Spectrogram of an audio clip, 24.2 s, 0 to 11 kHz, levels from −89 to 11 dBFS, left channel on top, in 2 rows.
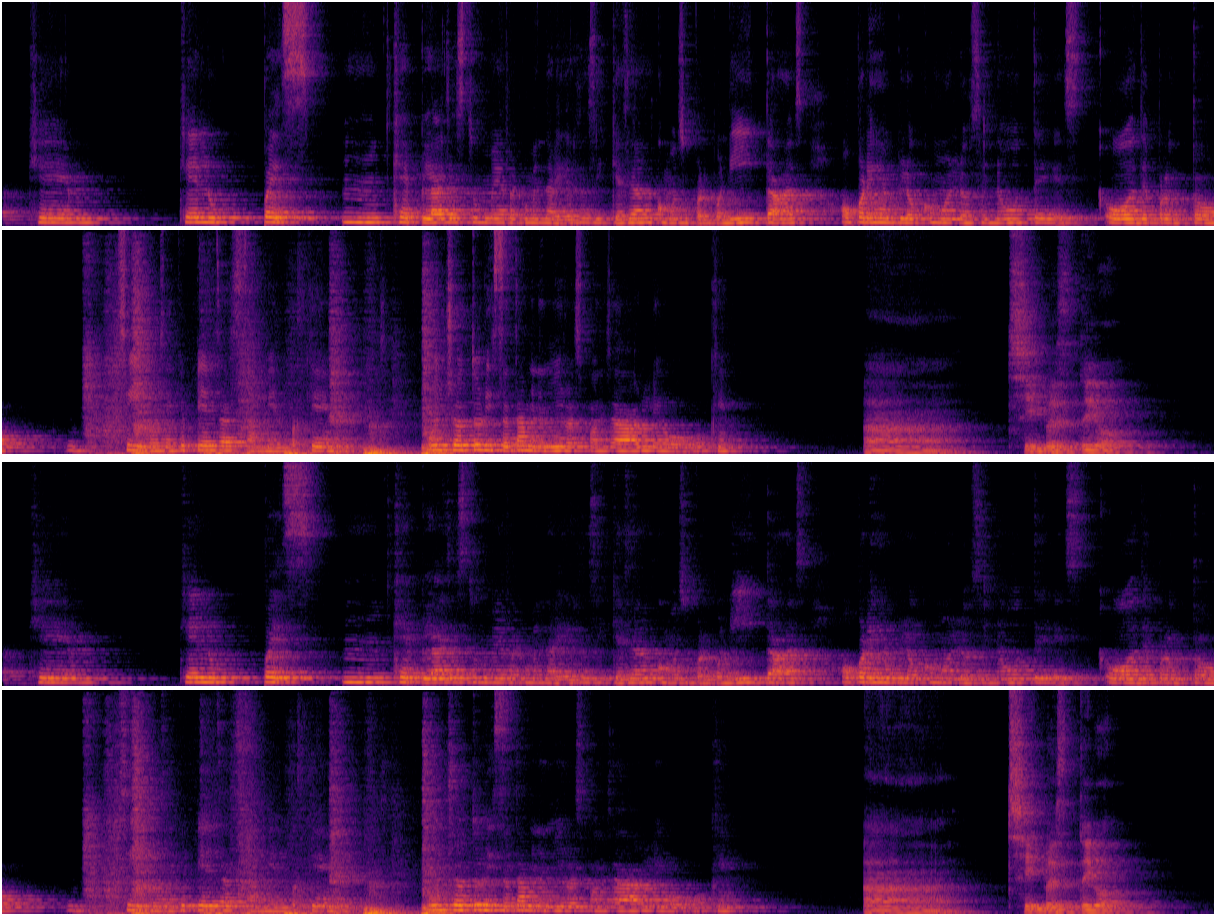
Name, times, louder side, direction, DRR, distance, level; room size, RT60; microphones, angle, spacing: voice 1, 0.3-0.9 1.8-2.2 2.6-2.8 3.4-10.7 11.0-12.2 12.8-12.9 13.3-15.6 16.4-19.4, left 2 dB, 40° left, 2 dB, 0.4 m, -28 dB
sound 1, 12.9-13.8 14.1-16.0 16.3-16.5, equal, 15° left, 1.4 m, -29 dB
voice 2, 20.7-21.7 22.2-23.3, right 1 dB, 45° right, -1 dB, 0.6 m, -31 dB
3.8 x 3.2 x 2.5 m, 1.2 s
head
